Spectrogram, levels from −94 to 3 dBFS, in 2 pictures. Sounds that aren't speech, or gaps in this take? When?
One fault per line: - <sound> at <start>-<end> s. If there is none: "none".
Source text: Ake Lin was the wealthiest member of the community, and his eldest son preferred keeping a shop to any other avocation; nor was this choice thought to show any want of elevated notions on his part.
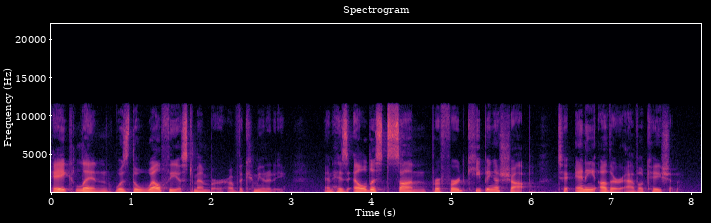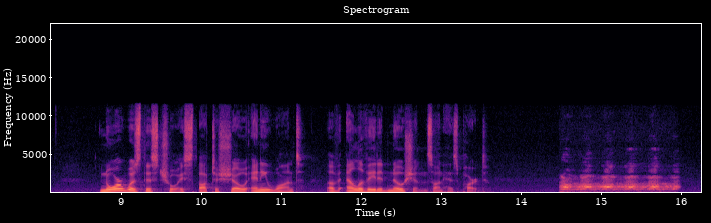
- dropout at 9.9-10.0 s
- bark at 14.5-16.0 s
